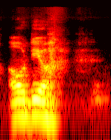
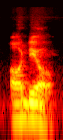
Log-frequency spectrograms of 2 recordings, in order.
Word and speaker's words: Awedio: uh audi arnold audi audio so i always thought of the car not audi audi you know it's actually pronounced as audio a-w-e-d-i-o so with me today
